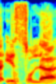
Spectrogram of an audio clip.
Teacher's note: حمزہ کو صاد کے ساتھ ملایا، اصلاح، صاد کو موٹا کیا،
